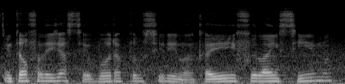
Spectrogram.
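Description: A man's voice: medium pitch, steady tone, fast talker, dark tone, a little hiss or hum. A man, married with children, sharing an emotional personal testimony about prayer in a reflective, repetitive way. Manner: reflective, repeats himself, many "né?" tags.

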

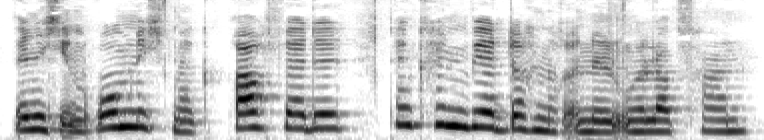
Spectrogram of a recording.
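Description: A woman's voice: high voice, a little fast, mellow. A woman voicing a mother who coaxes her kids in an upbeat way, read from a storybook. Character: cheerful mother back from a trip.

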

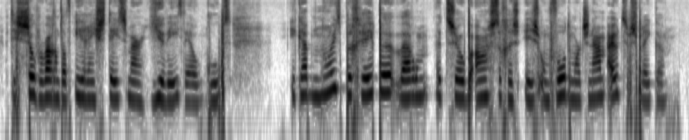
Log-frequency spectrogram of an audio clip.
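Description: Woman reading old wizard headmaster, calm and wise, slow, higher voice, small slips. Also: close to an everyday voice. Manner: read aloud slowly with slips.

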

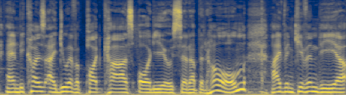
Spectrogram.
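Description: A Singaporean man with a slightly high voice works as a paranormal radio host. He talks in a casual, chatty podcast style, addressing his listeners directly, with music playing under his voice. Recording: music bed behind the voice.

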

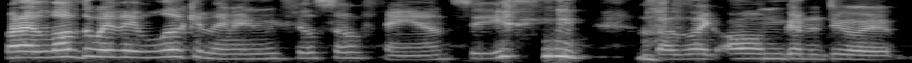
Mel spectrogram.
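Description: A woman's voice: a little high, animated, fast talker, no room sound. Giggly woman in her thirties. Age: 30s. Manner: giggly, bubbly storyteller who laughs often. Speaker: podcast co-host. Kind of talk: casual chat.

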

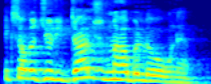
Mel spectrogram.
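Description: A woman's voice: expressive, slow, a little mellow. A woman voicing a grieving old merman. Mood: pleading. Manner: pleading, then booming curses. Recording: roomy echoing room.

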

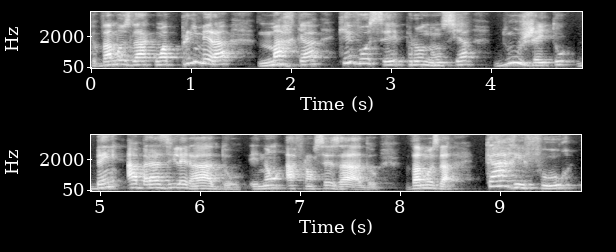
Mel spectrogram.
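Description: French man slowly modeling pronunciations. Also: high voice. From France. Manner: slow drawn-out model pronunciations between quick explanations. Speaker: podcast host and French teacher. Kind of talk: pronunciation lesson.

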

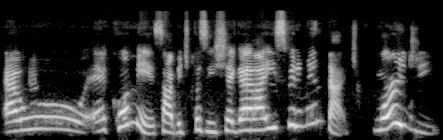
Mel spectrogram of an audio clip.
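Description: Young woman, high voice, dry close sound, self-mocking podcast storyteller. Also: lively intonation, normal speed, dry recording. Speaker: podcast co-host. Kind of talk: casual podcast chat.

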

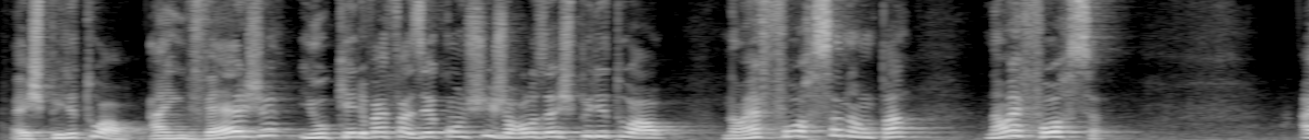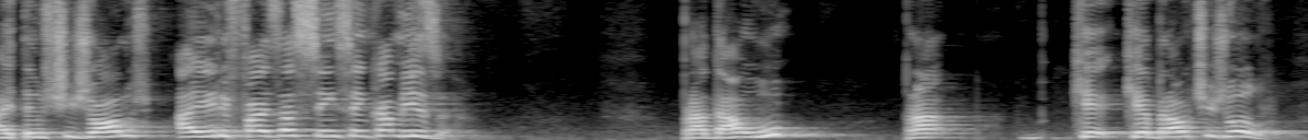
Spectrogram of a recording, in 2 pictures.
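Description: A man with a remarkably high-pitched voice gives a casual spiritual talk. He tells movie stories with animated energy and often stops to check in with his audience. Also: moderate pace. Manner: animated storyteller, acts out quoted characters; conversational, checks in with listeners often. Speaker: spiritual speaker. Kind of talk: informal spiritual talk retelling film scenes.

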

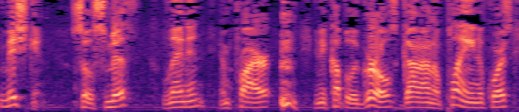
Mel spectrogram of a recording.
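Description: A man's voice: mid-range voice, breathy edge. A man hosting a sports radio show, delivering an emphatic, showy boxing monologue with ring-announcer flourishes. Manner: emphatic, showman-like, repeats catchphrases. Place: radio studio.

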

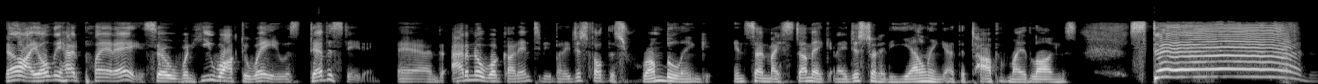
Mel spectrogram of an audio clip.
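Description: A man telling a personal story in a lively, comic, conversational way on an interview. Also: medium pitch, normal speed, hardly any pauses, no echo, dull audio. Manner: lively, comic, jumps into quoted voices.

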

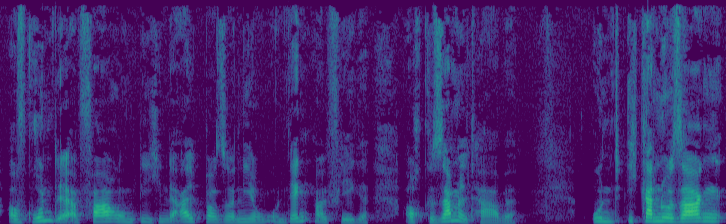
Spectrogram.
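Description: An older woman, an architect hosting her own podcast, speaking in a thoughtful, hesitant way with many filler sounds. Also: mid-range voice. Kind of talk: casual monologue.

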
